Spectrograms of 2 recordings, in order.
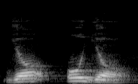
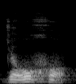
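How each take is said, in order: First: The 'y' sounds like a 'y' sound. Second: The 'y' sounds like a 'zh' sound. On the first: "em espanhol" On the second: "pronunciada como um J do português"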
